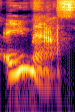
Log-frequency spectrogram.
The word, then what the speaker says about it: AMAS: and one of them today is called the a mass test aim how you spell it it's 8 as an apple and this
